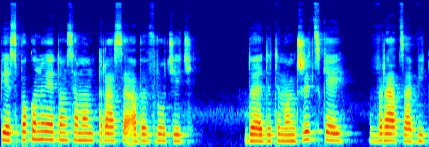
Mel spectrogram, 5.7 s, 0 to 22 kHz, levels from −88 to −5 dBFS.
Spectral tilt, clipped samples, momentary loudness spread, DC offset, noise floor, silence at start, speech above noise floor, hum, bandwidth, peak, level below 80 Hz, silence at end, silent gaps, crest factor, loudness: -4.5 dB/octave; under 0.1%; 8 LU; under 0.1%; -63 dBFS; 0 s; 41 dB; none; over 20 kHz; -4 dBFS; -62 dBFS; 0 s; none; 18 dB; -22 LUFS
